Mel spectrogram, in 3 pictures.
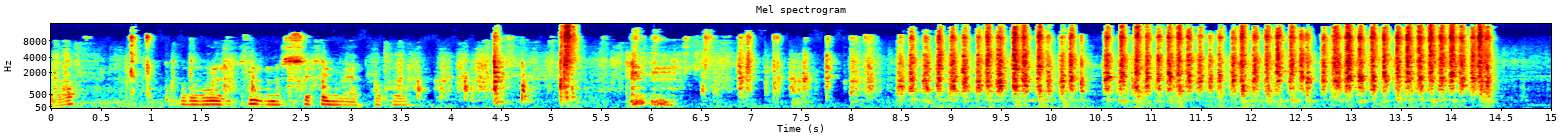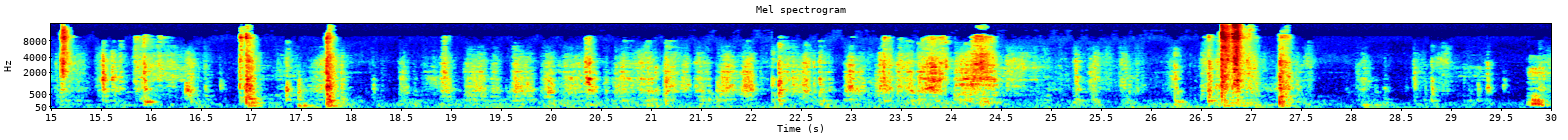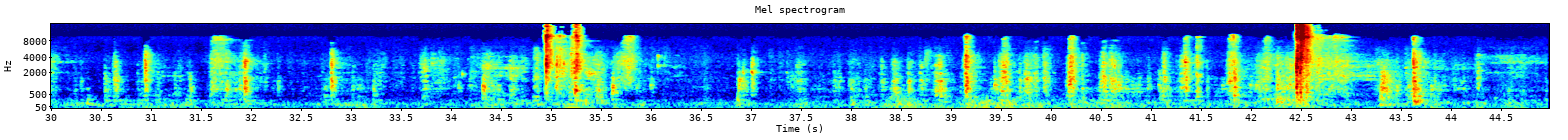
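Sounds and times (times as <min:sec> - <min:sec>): scraping on plastic part: 0:00.0 - 0:44.9.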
